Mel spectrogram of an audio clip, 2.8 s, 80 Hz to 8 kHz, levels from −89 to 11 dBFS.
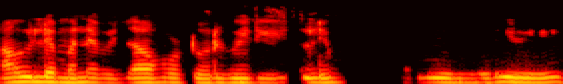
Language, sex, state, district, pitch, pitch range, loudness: Kannada, male, Karnataka, Bijapur, 150 Hz, 145-155 Hz, -28 LUFS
